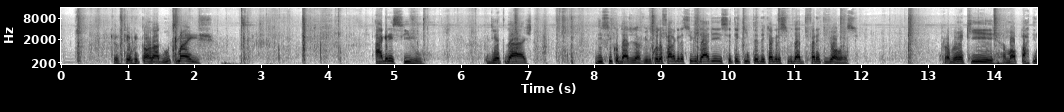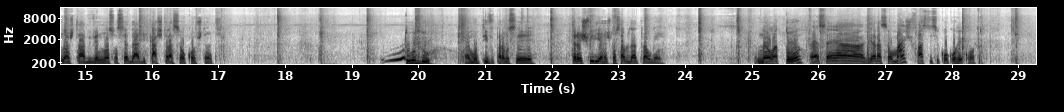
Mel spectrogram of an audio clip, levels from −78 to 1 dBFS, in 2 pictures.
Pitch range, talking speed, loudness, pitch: 120-140 Hz, 135 wpm, -9 LUFS, 130 Hz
